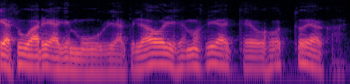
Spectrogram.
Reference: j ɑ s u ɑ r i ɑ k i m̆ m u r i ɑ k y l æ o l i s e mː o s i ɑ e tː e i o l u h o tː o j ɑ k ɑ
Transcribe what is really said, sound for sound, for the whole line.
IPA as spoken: j ɑ s u ɑ r i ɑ k i m̆ m uː r i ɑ k y l æ o l i s e mː o s i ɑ e tː e i o l u h o tː o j ɑ k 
